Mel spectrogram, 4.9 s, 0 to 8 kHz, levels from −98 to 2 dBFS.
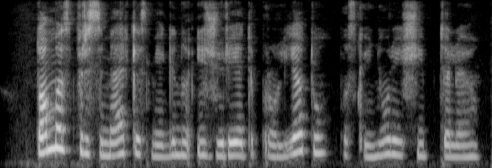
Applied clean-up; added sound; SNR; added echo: none; none; none; none.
